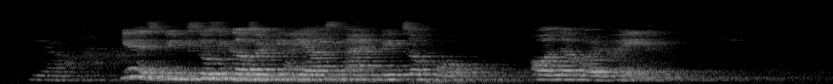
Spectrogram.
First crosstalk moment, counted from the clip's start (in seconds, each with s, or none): 1.9 s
